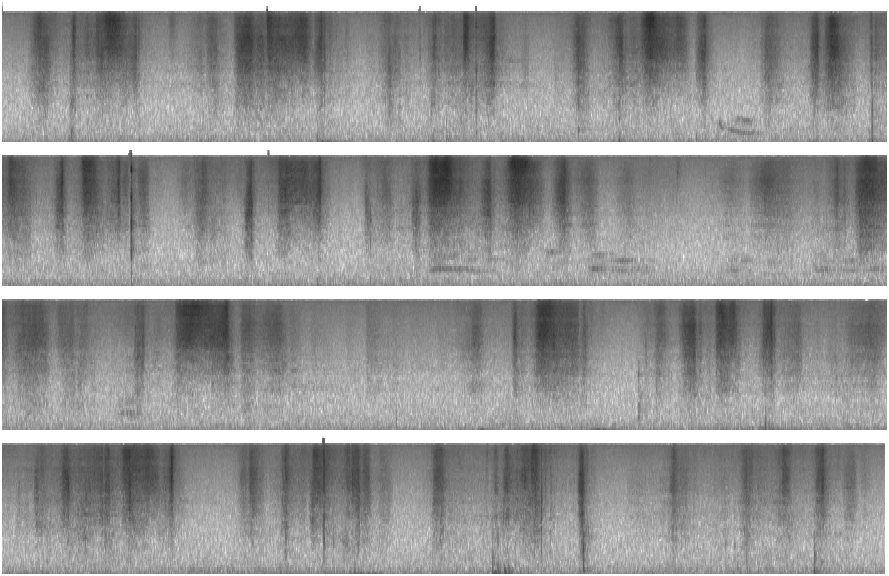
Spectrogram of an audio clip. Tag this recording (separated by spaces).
footstep footsteps steps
